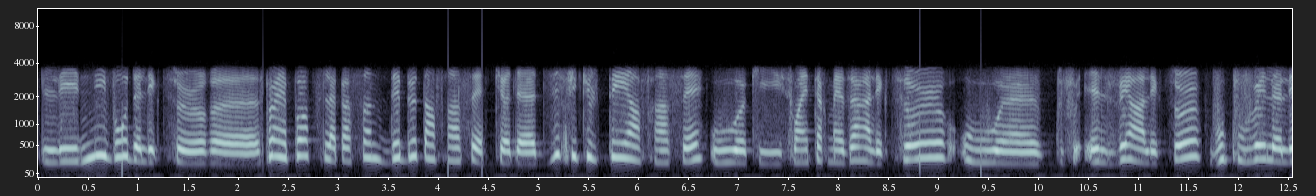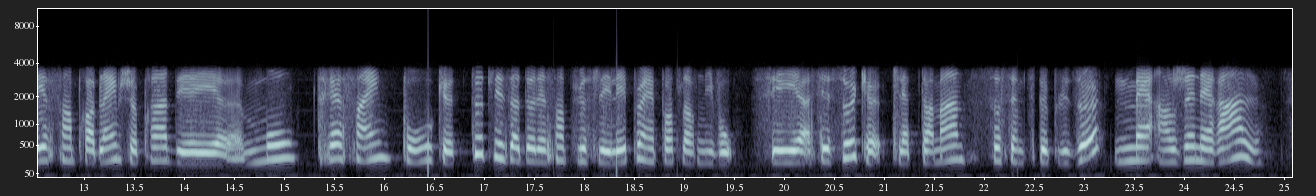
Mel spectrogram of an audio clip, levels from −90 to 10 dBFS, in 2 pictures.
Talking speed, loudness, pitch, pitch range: 175 wpm, -18 LUFS, 235 Hz, 205-290 Hz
